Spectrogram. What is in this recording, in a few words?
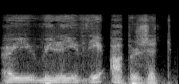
answer, vort speech; hl2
